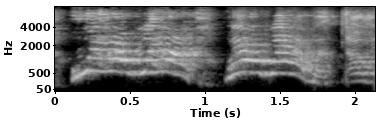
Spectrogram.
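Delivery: high shrieking mock panic; shocked mother. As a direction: squeal it like a startled mom.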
